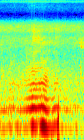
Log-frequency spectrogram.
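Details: Honey bees buzzing at a low-hanging hive as one person harvests it for honey; a steady low droning hum swells briefly in the middle, with a short knock near the end.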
